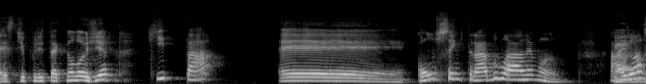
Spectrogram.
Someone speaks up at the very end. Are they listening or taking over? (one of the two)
listening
